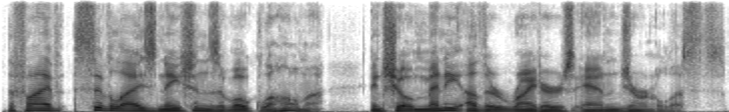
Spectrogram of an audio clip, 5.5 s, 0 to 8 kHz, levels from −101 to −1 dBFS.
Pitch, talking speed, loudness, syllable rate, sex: 105 Hz, 145 wpm, -17 LUFS, 5.0 syllables/s, male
